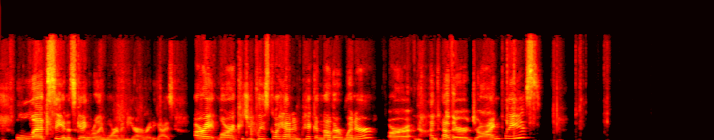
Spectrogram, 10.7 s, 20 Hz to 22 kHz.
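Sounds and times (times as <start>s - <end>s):
speech: 0.0s - 8.4s
deck of oracle cards being shuffled: 8.2s - 9.3s.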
